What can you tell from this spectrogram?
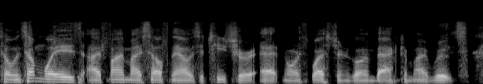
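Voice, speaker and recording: With a quiet background and a dry, close sound with no echo, a man speaks at a moderate pace in a fairly low pitch with ordinary pitch variation, an ordinary speaking voice. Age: 60s. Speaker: marketing professor and former executive. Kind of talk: interview.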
